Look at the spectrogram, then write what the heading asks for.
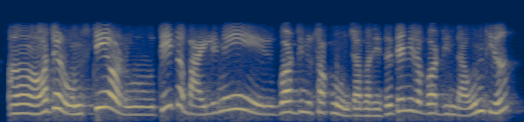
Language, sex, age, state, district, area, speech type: Nepali, female, 30-45, West Bengal, Kalimpong, rural, conversation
